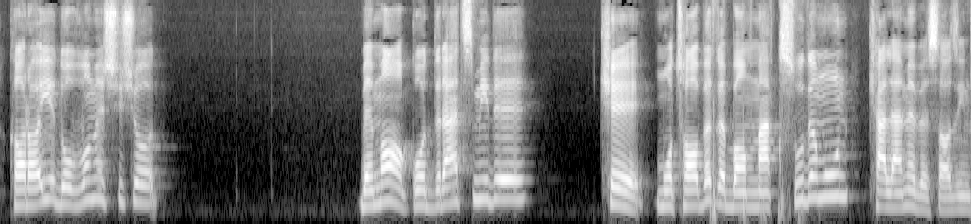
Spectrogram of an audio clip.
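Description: A man teaching a grammar class in a lecture style. His voice sits high and has a rough, gravelly edge. He keeps asking his students questions and sounds out vowels one by one as he explains.

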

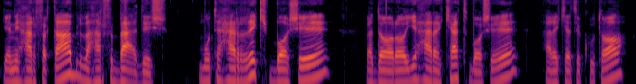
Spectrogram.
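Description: A man teaching Quran recitation, explaining rules clearly and then chanting the examples slowly and drawn out. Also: mid-range voice, darkish tone, no echo. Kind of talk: recorded recitation lesson.

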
